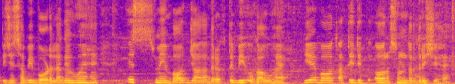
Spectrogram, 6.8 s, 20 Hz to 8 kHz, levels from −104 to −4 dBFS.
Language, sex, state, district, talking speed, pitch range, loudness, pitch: Hindi, male, Punjab, Fazilka, 175 wpm, 165-190 Hz, -17 LUFS, 180 Hz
